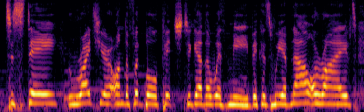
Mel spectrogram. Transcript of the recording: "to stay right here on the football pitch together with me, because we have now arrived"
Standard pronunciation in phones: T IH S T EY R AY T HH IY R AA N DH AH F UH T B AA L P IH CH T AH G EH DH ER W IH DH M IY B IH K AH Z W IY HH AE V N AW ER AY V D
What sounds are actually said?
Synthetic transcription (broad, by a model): T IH S T EY R AY T HH IY R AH N DH AH F UH T B AA L P IH CH T AH G EH DH ER W IH DH M IY B IH K AH Z W IY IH V N AW ER AY V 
